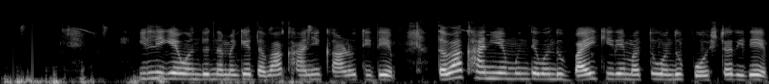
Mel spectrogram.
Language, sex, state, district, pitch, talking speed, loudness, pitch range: Kannada, female, Karnataka, Bijapur, 240 Hz, 110 wpm, -22 LUFS, 225-260 Hz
